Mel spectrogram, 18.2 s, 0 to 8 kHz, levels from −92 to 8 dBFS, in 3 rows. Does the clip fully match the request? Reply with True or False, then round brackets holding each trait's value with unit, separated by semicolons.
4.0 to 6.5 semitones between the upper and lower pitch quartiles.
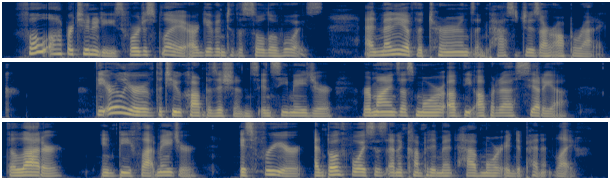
False (2.9 semitones)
